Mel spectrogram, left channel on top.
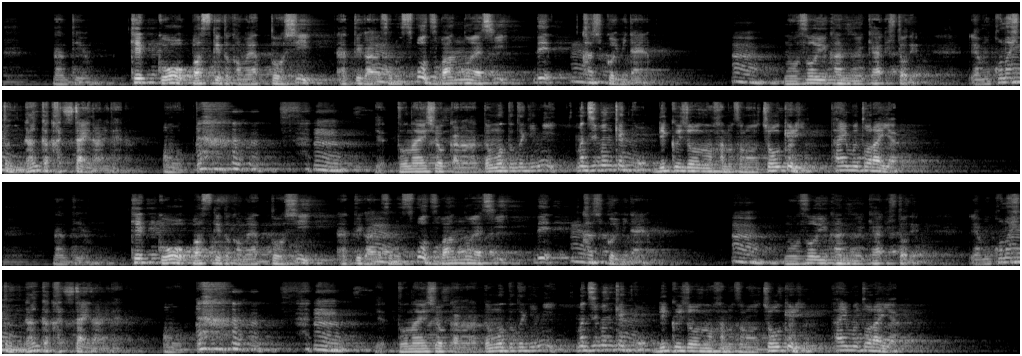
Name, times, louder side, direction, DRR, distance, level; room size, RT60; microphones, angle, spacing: voice 1, 0.5-1.0 1.3-5.5 5.8-6.5 7.8-9.2 9.7-11.5 11.8-12.0 13.9-19.1, left 2 dB, 55° left, 2 dB, 2.2 m, -22 dB
voice 2, 3.7-4.0 5.7-6.0 7.3-7.6 10.1-10.4 12.1-12.8 13.1-13.7 16.3-16.6, right 2 dB, 15° right, 2 dB, 4.4 m, -25 dB
28.5 x 25.5 x 7.3 m, 1.4 s
head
